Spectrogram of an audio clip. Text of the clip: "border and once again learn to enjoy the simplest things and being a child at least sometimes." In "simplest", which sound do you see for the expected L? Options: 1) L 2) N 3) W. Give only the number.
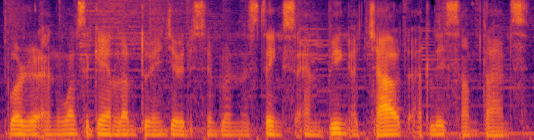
2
